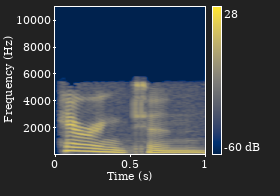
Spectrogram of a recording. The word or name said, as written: Harrington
